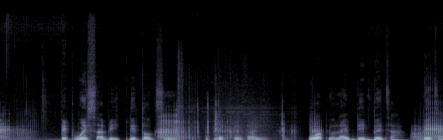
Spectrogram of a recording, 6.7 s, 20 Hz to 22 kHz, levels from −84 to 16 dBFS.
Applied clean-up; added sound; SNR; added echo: neural mask model RNNoise.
